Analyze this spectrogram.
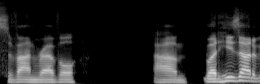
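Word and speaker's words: Shavon Revel: in the first round, my dream scenario is Savon Revel. And first of all, I'm told that's how his name is pronounced from people a lot smarter than me. I've been saying Siobhan Revel for a long time.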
